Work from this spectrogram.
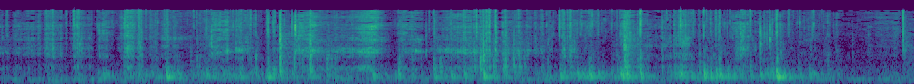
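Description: A utility knife blade scrapes a solid cream oval bar of soap held in the palm, peeling off shavings. Soft, dry, crinkly scraping comes in a quick series of short bursts, bright and hissy with little low end. The sound is quiet and each scrape stops almost at once.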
